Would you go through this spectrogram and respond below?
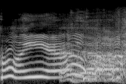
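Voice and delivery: very high, silly mimicking squeal; high-pitched voice. Rowdy crowd heckles as you're about to return, high-pitched mock voice. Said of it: "in that high-pitched voice".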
